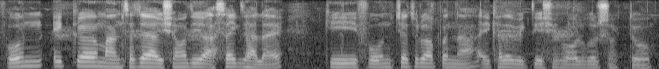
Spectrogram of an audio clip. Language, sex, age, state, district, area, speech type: Marathi, male, 18-30, Maharashtra, Thane, urban, spontaneous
